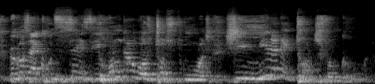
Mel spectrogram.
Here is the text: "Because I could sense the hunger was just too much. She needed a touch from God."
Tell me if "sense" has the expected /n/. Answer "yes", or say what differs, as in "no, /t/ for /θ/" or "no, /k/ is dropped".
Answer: no, /n/ is dropped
